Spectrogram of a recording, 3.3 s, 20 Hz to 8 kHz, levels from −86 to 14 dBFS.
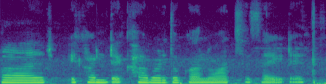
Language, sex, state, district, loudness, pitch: Bengali, female, West Bengal, Kolkata, -14 LUFS, 215 Hz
